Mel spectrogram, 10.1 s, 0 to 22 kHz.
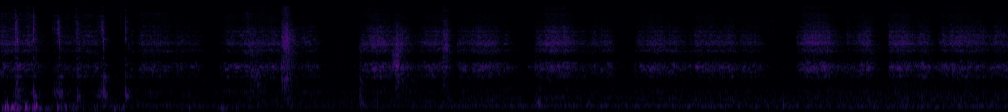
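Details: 52-inch second-generation Fasco Charleston ceiling fan, stack motor, on high: hissy, rattly whir with uneven surges; owner suspects the bearings or the capacitor, cause not confirmed.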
